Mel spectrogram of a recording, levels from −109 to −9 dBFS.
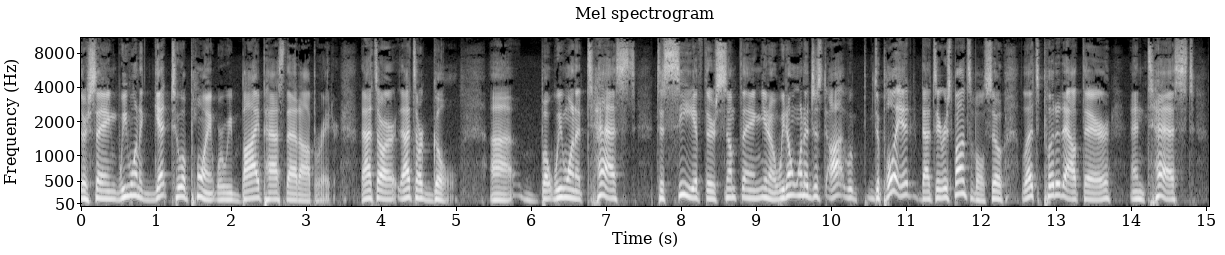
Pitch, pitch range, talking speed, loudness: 150 Hz, 135-175 Hz, 200 wpm, -19 LUFS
